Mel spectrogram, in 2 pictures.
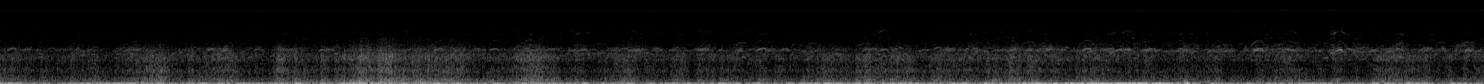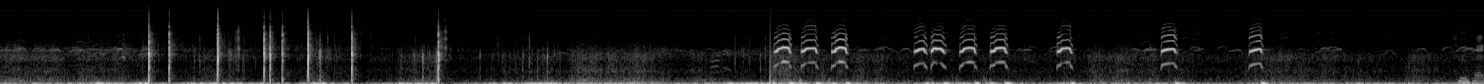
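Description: A flock of snow geese honking: a steady chorus of many distant overlapping calls, then loud, clear single honks repeated in quick groups over the last several seconds. About halfway through, a quick run of about eight sharp clicks cuts across it.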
